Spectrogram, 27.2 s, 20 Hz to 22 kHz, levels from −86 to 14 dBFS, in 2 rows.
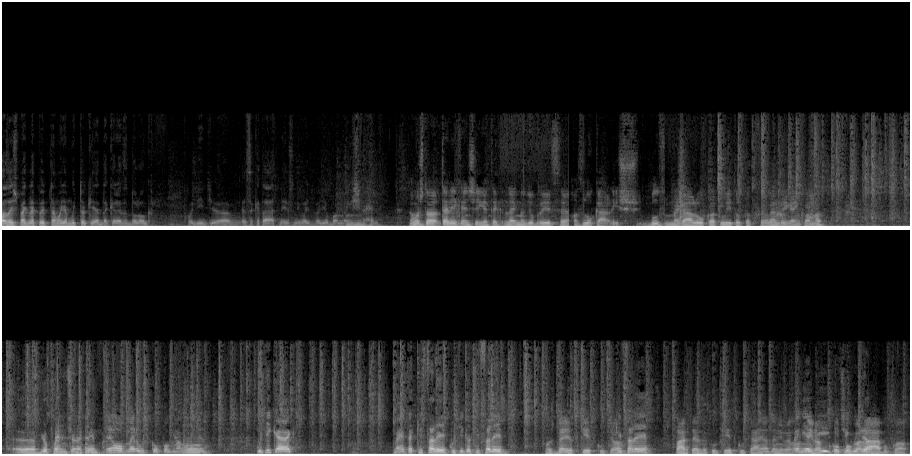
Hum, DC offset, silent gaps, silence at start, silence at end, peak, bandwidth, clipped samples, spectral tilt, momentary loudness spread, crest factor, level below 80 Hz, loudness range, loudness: none; under 0.1%; none; 0 s; 0 s; -2 dBFS; 11.5 kHz; under 0.1%; -6 dB/octave; 20 LU; 22 dB; -46 dBFS; 13 LU; -22 LUFS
